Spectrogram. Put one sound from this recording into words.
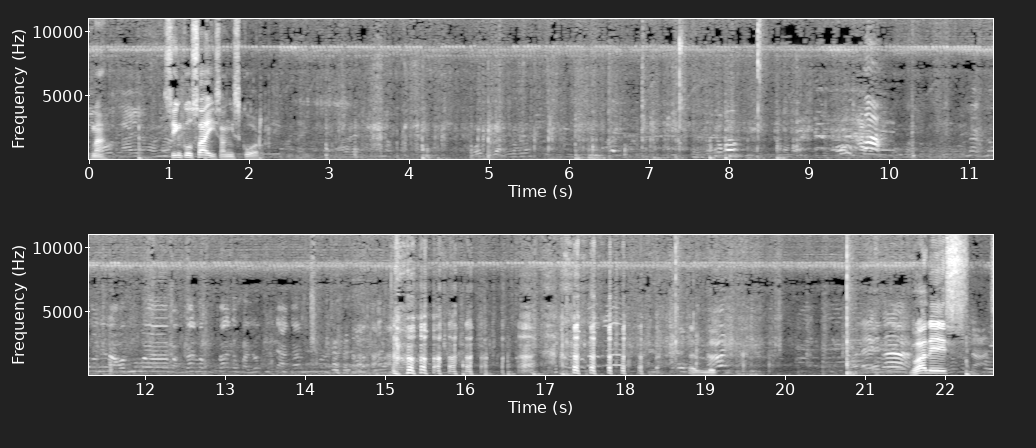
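A basketball bounces on hard dirt.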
